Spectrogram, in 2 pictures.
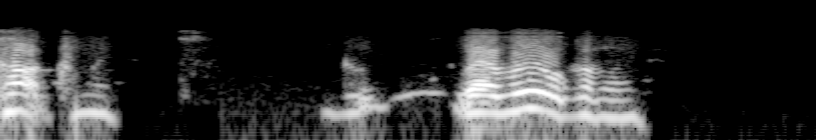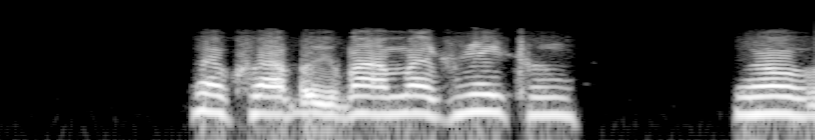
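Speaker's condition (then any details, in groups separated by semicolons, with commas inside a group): Cerebral palsy; from birth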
